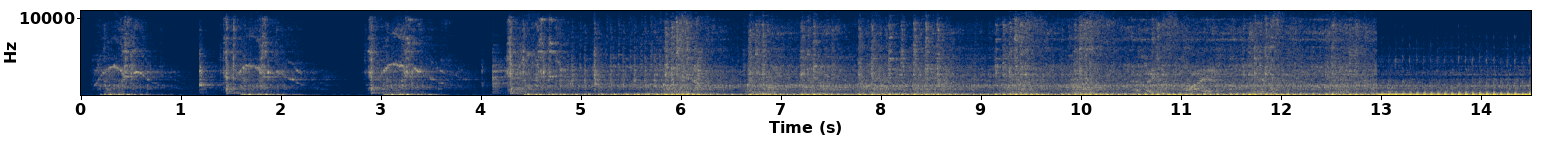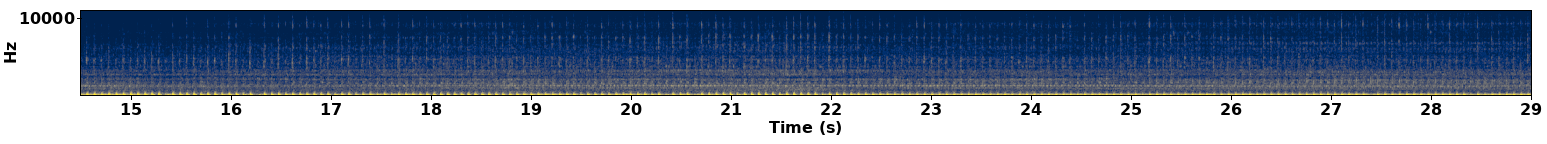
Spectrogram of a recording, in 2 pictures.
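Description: Small LCT 179cc 4.8 hp snowblower engine on a minibike being pull-started: a few tugs of the recoil starter, and it catches about four seconds in. It runs on, then settles to a steady idle.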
